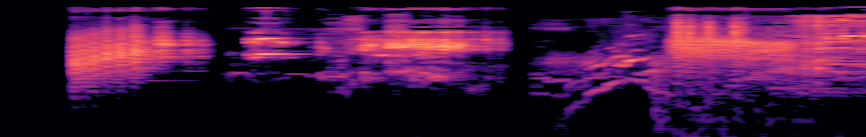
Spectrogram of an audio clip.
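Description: Audio of a Noggin logo ident, altered with effects: a burst of noisy sound effects followed, about three seconds in, by a cat-like cry that rises and then falls in pitch.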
